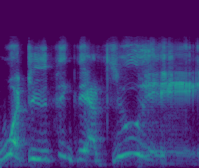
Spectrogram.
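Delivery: high-pitched, clumsy, mangled broken English. Describing an anime character who insists on speaking English, imitating horrible English. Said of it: "his English is like horrible".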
